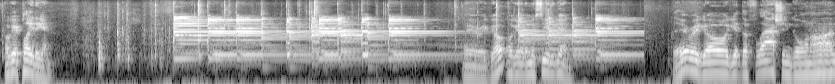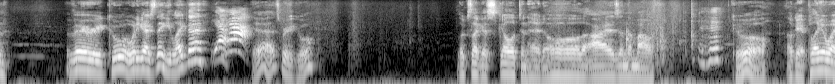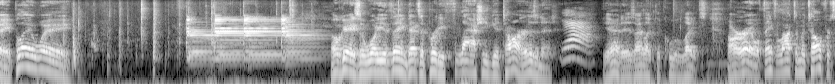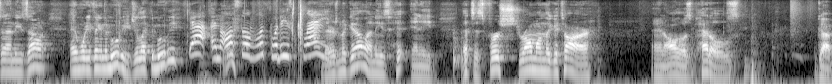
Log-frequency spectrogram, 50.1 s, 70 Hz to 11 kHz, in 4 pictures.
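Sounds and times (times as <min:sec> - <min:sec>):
toy guitar synthesized melody: 0:02.6 - 0:09.7, 0:27.8 - 0:31.6.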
